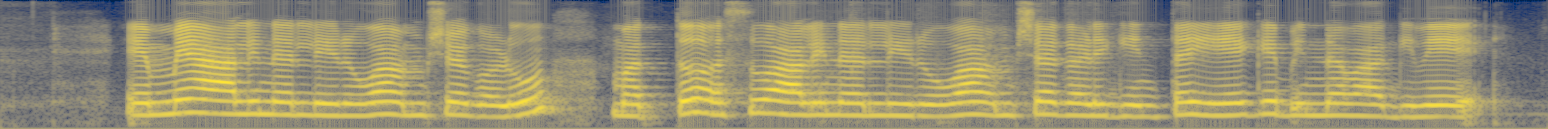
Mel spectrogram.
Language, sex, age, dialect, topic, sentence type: Kannada, female, 56-60, Central, agriculture, question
